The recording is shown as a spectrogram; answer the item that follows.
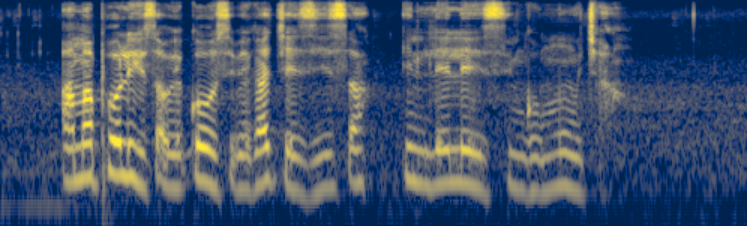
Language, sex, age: South Ndebele, male, 29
